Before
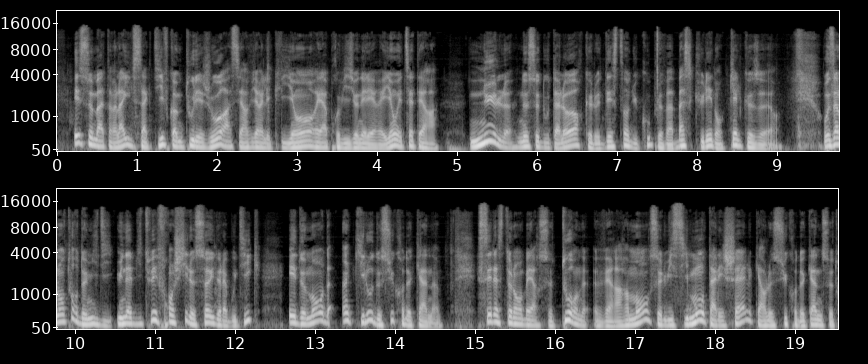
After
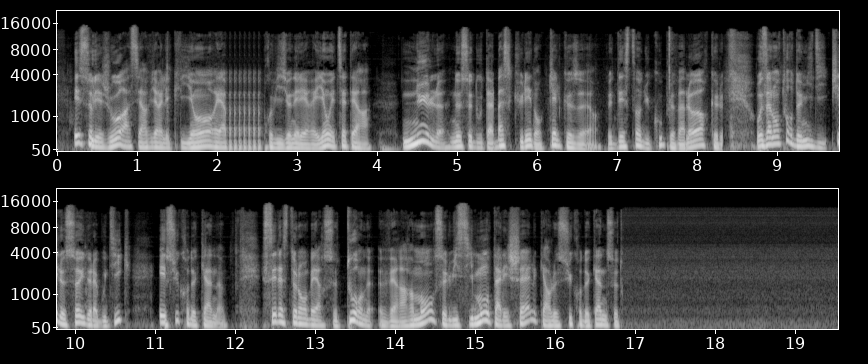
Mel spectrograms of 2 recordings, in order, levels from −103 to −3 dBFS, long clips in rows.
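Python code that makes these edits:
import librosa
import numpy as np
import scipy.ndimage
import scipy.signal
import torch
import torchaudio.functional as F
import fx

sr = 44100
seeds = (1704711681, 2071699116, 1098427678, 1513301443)

y = fx.edit(x, sr, fx.cut(start_s=0.43, length_s=1.26),
    fx.stutter(start_s=3.35, slice_s=0.06, count=8),
    fx.swap(start_s=6.29, length_s=0.45, other_s=7.71, other_length_s=1.44),
    fx.cut(start_s=10.53, length_s=0.78),
    fx.cut(start_s=12.74, length_s=1.07), tone=tone)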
